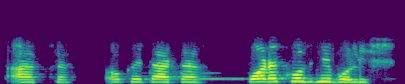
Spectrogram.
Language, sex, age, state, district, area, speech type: Bengali, female, 45-60, West Bengal, Darjeeling, rural, conversation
